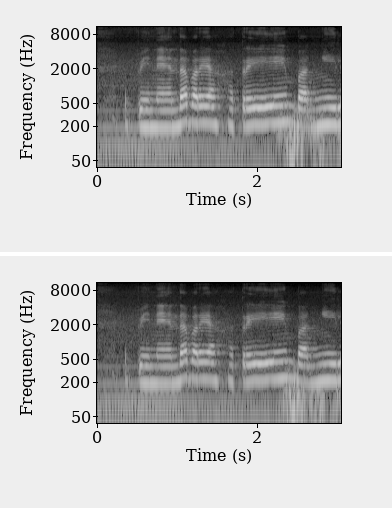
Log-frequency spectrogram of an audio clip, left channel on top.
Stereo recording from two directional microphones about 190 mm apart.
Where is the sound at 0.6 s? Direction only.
35° left (ahead or behind).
